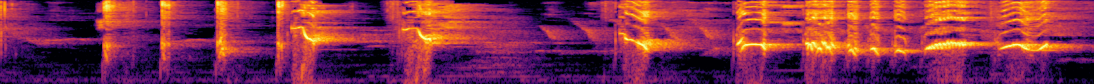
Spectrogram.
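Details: Gacor singing of a greater green leafbird: scattered sharp clicks and rising whistled notes that build into a dense, rapid warbling run of whistles toward the end.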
